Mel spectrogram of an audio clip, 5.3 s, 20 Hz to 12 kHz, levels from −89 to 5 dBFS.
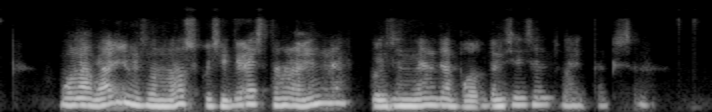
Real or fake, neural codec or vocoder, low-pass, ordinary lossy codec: fake; codec, 16 kHz, 1 kbps, FreqCodec, smaller model; 7.2 kHz; Opus, 24 kbps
